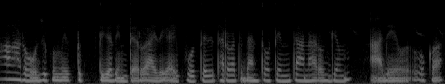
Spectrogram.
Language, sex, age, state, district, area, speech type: Telugu, female, 30-45, Telangana, Warangal, rural, spontaneous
